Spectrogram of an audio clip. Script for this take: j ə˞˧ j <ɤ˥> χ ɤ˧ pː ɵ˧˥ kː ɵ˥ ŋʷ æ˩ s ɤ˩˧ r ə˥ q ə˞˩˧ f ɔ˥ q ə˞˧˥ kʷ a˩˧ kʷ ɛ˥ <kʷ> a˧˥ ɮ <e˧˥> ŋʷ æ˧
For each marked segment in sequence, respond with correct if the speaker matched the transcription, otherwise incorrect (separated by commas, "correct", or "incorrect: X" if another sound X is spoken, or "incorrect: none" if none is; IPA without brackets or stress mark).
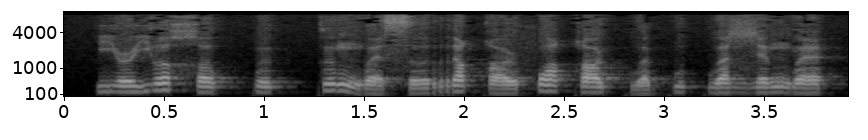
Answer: correct, correct, incorrect: ɛ˧˥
